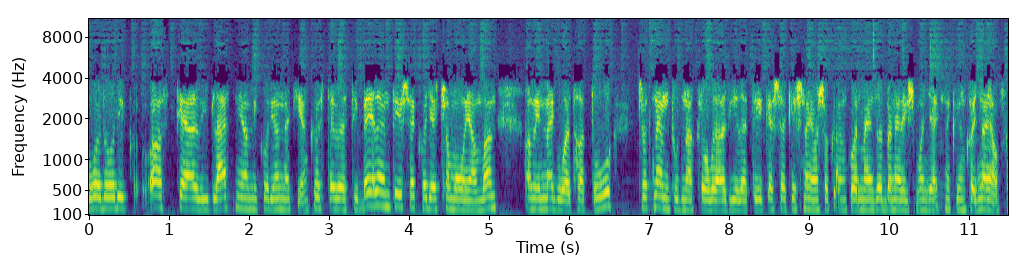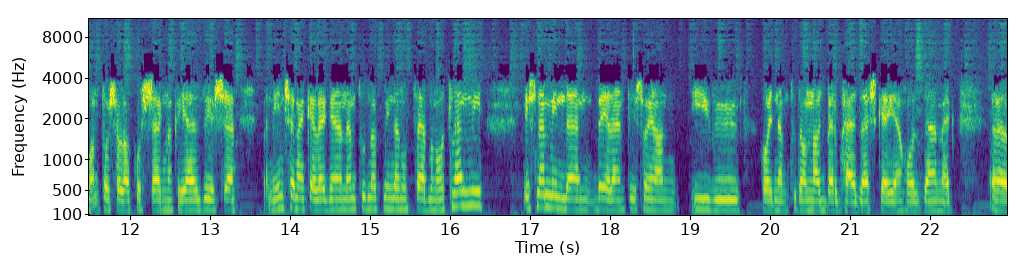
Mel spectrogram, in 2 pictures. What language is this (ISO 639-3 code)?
hun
